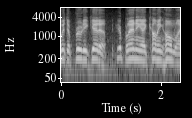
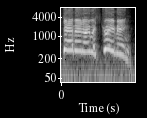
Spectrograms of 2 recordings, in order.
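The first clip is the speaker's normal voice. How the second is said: frustrated shout; 12 semitones higher than usual. Acted. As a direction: yell it out in frustration. Wakes from dream, frustrated.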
